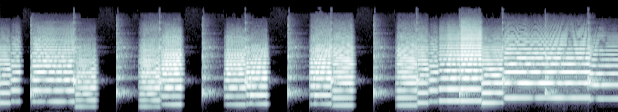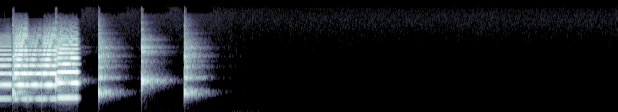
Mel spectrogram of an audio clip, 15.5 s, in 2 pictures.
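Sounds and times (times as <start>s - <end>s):
trumpet: 0.0s - 8.8s.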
